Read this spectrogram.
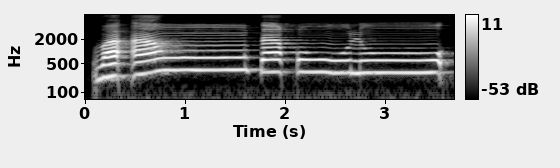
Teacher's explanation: نون ساکن کے بعد حرف تا آ رہا ہے, یہاں پر ہمیں اخفاء کا قاعدہ کرنا ہے. وَأَن تَقُولُوا, تَقُولُوا دونوں جگہ واو مدہ, واو ساکن سے پہلے پیش اور یہاں بھی واو ساکن سے پہلے پیش.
